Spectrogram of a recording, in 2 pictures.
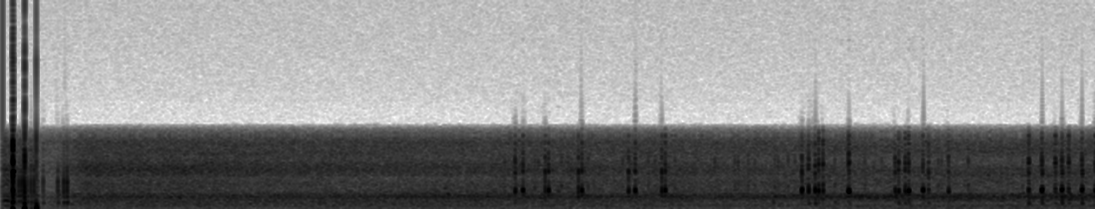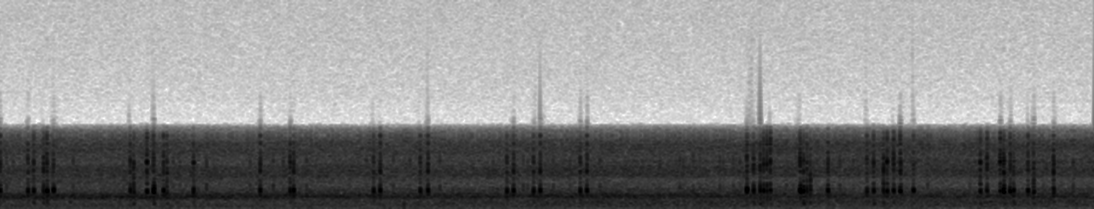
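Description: Steady rush of ocean surf breaking on a sandy beach, with a brief loud knock at the very start and scattered short clicks and taps from about five seconds in, several in quick clusters.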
